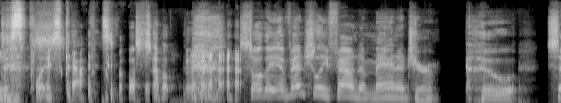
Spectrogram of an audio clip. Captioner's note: laughter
